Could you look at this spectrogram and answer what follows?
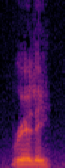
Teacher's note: A flat tone can indicate boredom.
